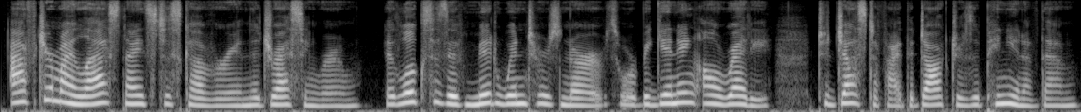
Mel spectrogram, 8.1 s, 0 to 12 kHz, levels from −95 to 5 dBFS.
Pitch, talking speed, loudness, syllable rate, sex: 235 Hz, 185 wpm, -18 LUFS, 5.8 syllables/s, female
